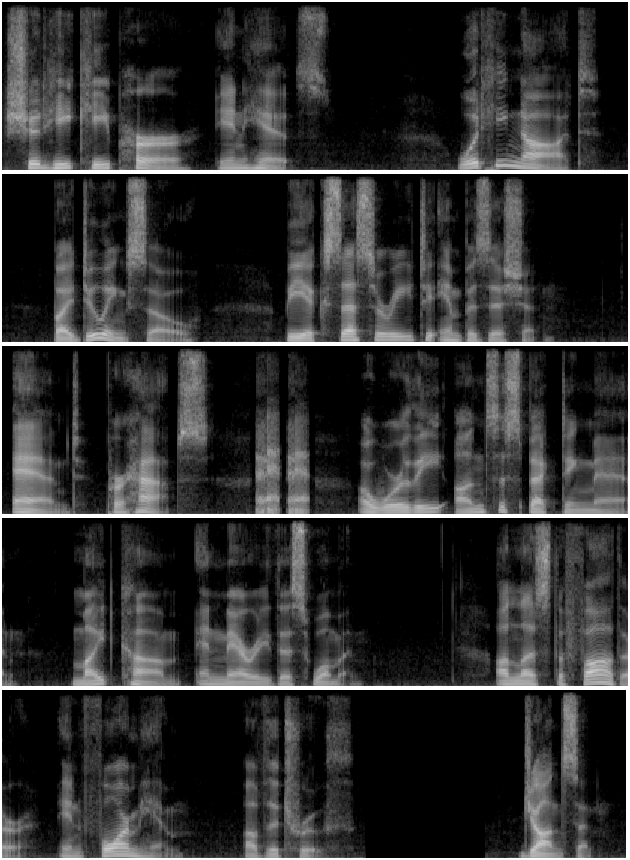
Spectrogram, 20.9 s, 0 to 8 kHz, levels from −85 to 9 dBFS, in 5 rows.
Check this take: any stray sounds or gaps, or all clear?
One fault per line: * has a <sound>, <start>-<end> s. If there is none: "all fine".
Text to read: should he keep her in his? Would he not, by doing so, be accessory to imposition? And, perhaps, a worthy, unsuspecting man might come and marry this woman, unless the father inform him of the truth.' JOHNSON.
* has a laugh, 10.0-10.4 s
